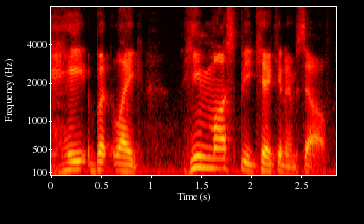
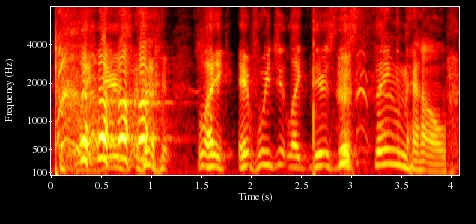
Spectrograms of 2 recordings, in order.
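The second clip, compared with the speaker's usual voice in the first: laughing; 5 semitones higher, 11 dB louder, slower than usual. Real, not acted. Laughing while ranting.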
